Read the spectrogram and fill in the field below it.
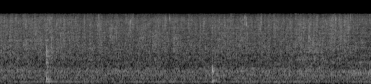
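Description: Shrimp curry sizzles and bubbles in a pan, a dense, steady frying hiss with a couple of faint clinks, close and continuous with no talking.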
